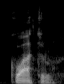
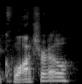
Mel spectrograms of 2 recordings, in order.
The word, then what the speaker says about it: quatro: what is what is four in Portuguese quatro okay did you say Quattro yeah I definitely said Quattro it's a very Americanized version quatro 29 quatro Ola M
